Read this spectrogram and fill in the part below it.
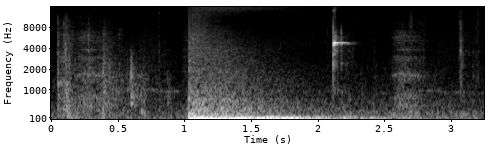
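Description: A wooden door bangs open with a low thud.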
